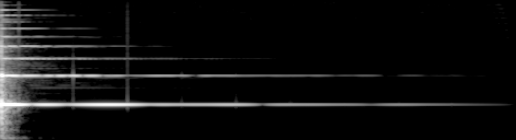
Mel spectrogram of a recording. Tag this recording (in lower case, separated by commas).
piano, music, musical instrument, keyboard (musical)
